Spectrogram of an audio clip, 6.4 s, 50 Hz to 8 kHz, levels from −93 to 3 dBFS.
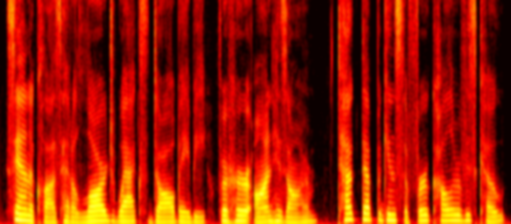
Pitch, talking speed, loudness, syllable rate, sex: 180 Hz, 205 wpm, -20 LUFS, 4.8 syllables/s, female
